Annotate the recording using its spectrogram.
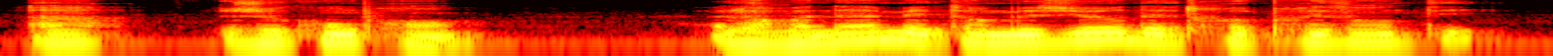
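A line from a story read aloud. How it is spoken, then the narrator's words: Timid, countess. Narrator (French): fit timidement la comtesse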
